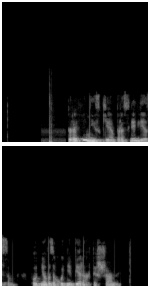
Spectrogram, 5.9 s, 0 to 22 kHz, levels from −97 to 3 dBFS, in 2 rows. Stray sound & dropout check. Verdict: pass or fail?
fail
